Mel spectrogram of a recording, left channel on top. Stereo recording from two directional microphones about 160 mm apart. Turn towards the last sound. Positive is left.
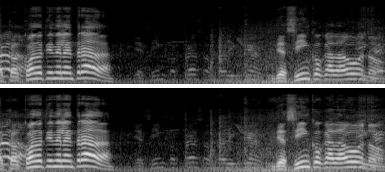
turn(degrees=-25)  # may be behind; listen again after turning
